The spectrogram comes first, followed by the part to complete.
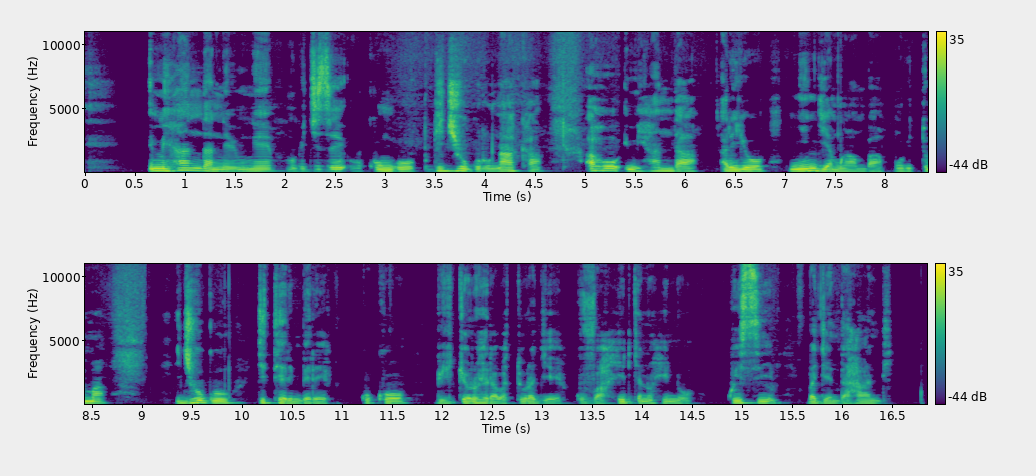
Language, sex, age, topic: Kinyarwanda, male, 18-24, government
